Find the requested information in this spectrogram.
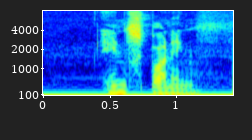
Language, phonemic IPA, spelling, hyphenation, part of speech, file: Dutch, /ˈɪnspɑnɪŋ/, inspanning, in‧span‧ning, noun, Nl-inspanning.ogg
- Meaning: effort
